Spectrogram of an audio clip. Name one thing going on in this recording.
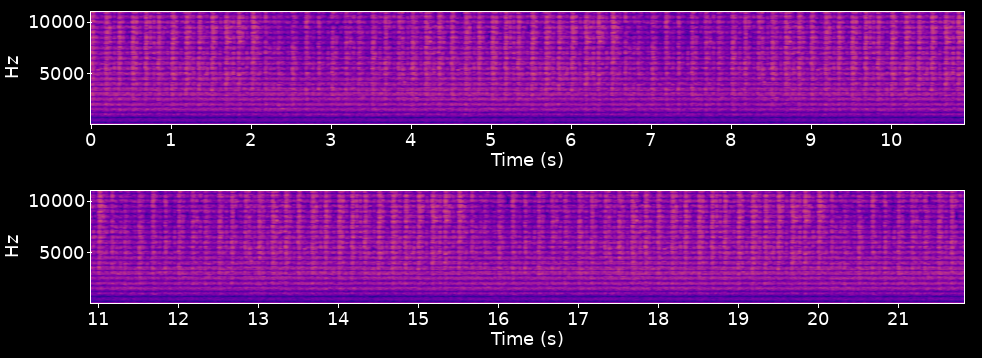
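A tractor engine chugs steadily.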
